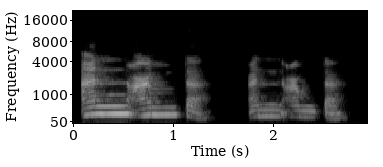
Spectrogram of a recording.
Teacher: nun sukun tapi di depannya ini adalah huruf-huruf yang keluar atau makhrajnya di tenggorokan, maka nun yang sukun ini dibaca jelas. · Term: nunnya dibaca jelas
